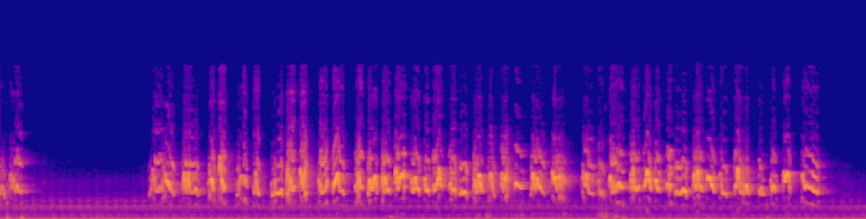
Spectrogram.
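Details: Oriental white-eye, a Balinese trainer bird calling rivals, opens with a brief note, then after a pause pours out a long, rapid, scratchy chatter of high chirps, roughly four notes a second, for about seven seconds.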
